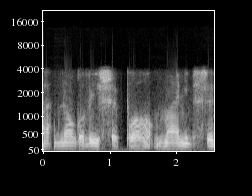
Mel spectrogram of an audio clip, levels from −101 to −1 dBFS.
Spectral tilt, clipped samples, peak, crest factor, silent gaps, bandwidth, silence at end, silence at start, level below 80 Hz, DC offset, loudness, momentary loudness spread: -9 dB/octave; under 0.1%; -8 dBFS; 12 dB; none; 4.4 kHz; 0 s; 0 s; -48 dBFS; under 0.1%; -20 LUFS; 4 LU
